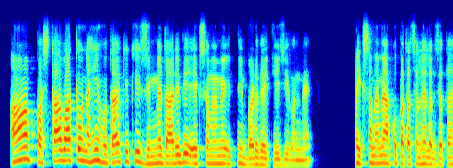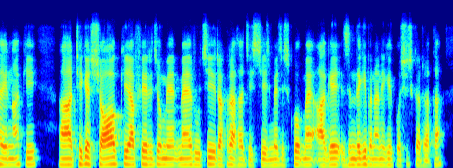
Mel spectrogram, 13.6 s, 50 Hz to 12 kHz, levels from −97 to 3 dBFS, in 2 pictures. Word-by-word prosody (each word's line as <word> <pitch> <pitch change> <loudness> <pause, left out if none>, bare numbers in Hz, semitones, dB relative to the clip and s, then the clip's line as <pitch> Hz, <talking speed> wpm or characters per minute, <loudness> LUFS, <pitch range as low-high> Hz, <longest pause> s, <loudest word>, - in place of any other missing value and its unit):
अ, 225 +5 +7 0.2
पछतावा 200 +6 +5
तो 220 - +6
नहीं 200 +2 +3
होता 170 -1 +3
क्योंकि, 190 +1 0
ज़िम्मेदारी 150 0 +2
भी 175 +2 +3
एक 150 -1 +2
समय 150 -1 -1
में 150 0 +1
इतनी 145 +2 -4
बढ़ 130 +2 +3
गई 130 -2 0
थी 120 0 -3
जीवन 110 -2 -5
में। 110 +2 -4 0.7
एक - - 0
समय 150 -2 +1
में 160 - +3
आपको 150 +2 +1
पता 160 -3 +1
चलने 140 +1 -2
लग 135 -2 0
जाता 130 +2 -2
है 125 -2 -1
ना 120 +1 -4
कि 130 +1 -6 0.3
अ, 125 0 +4
ठीक 135 -1 -3
है 140 - +3
शौक़ 135 +1 +2
या 130 -1 +4
फिर 130 -2 -1
जो 130 +1 -4
मैं 120 0 -2
मैं 125 0 0
रूचि 125 +2 -4
रख 120 +2 -2
रहा 130 -2 0
था 120 - -3
जिस 110 -1 -11
चीज़ 115 -2 -6
में 120 - -4
जिसको 115 +2 -5
मैं 120 0 -1 0.2
आगे 125 +2 -1
ज़िंदगी 125 +2 -2
बनाने 120 -2 -5
की 120 - -6
कोशिश 115 +3 -12
कर 115 - -6
रहा 105 -2 -5
था। 120 +4 -7
130 Hz, 240 wpm, -20 LUFS, 120-150 Hz, 0.7 s, अ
